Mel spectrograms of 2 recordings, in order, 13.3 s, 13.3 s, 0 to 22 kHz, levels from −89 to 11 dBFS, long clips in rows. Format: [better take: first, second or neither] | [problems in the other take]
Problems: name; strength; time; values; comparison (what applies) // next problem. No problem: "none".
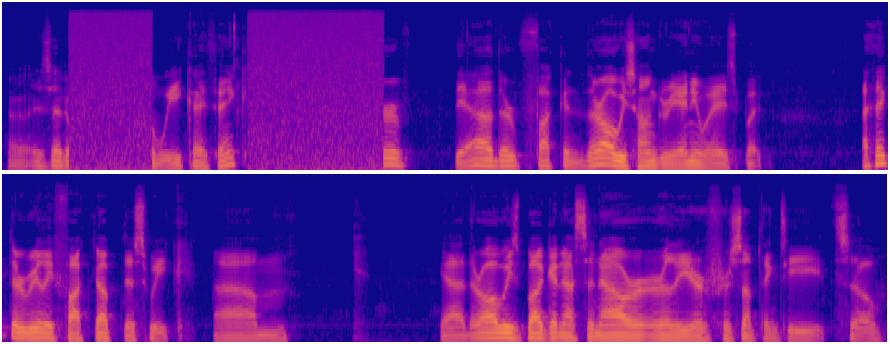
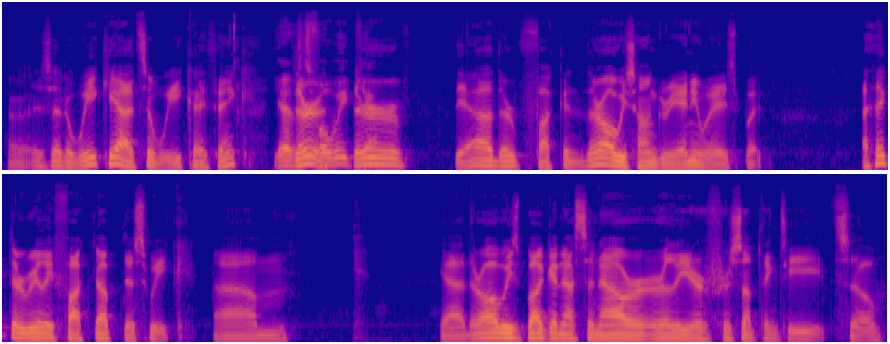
second | audio cutting out; filled with static; at 0.5 s for 0.5 s and at 2 s for 1 s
